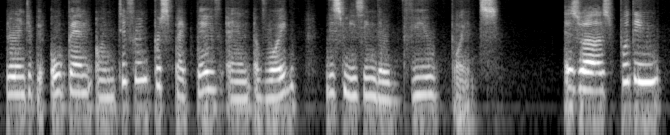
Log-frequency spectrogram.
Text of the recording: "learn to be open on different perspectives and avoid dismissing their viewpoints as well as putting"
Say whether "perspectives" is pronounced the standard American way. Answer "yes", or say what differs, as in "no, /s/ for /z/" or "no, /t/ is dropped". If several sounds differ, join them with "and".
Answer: no, /z/ is dropped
